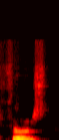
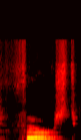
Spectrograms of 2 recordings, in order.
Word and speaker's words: first: Entonces, en este caso no es first, es first, con E, first.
